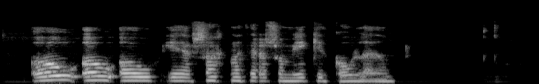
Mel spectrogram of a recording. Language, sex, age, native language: Icelandic, female, 60-69, Icelandic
